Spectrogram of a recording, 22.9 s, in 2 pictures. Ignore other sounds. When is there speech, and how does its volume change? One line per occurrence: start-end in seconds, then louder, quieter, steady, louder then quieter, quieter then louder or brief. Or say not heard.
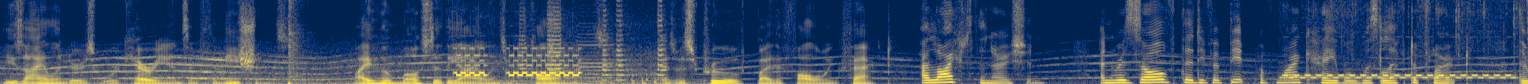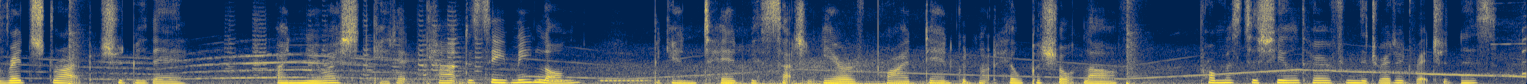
0.0-22.8 steady.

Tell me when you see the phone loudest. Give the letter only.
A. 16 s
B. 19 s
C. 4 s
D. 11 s
C.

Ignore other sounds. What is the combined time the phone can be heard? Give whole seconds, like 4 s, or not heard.
5 s.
